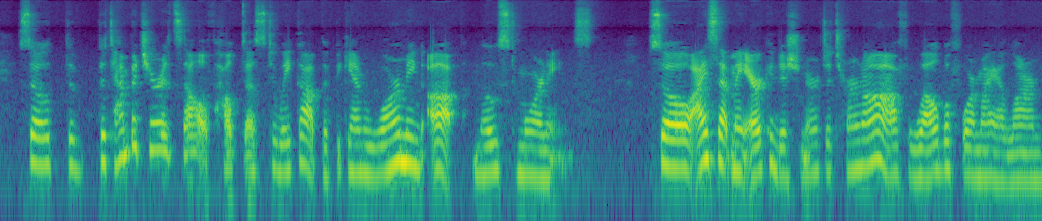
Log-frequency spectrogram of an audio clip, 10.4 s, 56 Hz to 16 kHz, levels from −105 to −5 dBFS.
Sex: female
